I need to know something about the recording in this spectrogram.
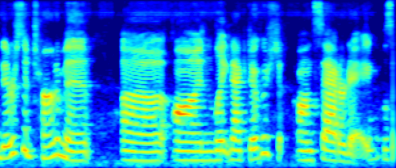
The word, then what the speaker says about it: Nacogdoches: That was Lake Nacogdoches, right?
